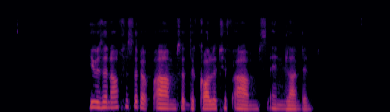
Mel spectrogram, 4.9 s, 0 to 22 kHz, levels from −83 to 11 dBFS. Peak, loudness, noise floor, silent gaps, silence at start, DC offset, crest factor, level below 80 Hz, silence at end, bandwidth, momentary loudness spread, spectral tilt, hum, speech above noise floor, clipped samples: -14 dBFS; -35 LUFS; under -90 dBFS; none; 1.15 s; under 0.1%; 22 dB; -78 dBFS; 1 s; 11.5 kHz; 11 LU; -6.5 dB/octave; none; over 55 dB; under 0.1%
